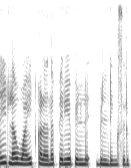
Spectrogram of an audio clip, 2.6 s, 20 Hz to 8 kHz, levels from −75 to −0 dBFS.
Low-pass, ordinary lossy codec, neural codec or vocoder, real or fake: none; none; none; real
